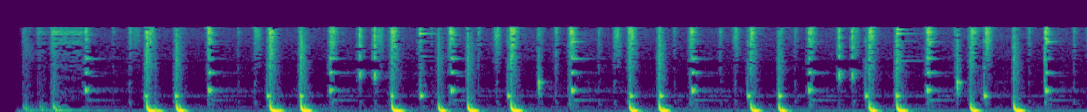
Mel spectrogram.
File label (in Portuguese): Aniversário Otimismo F; Aniversários; Aniversários diversos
